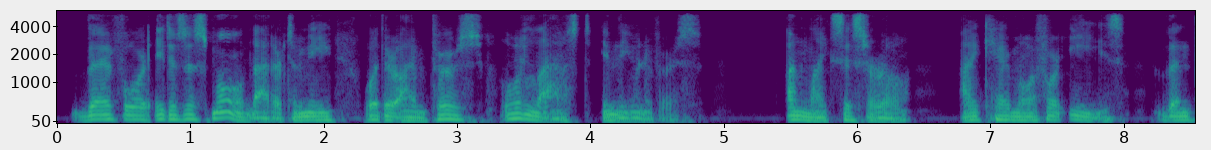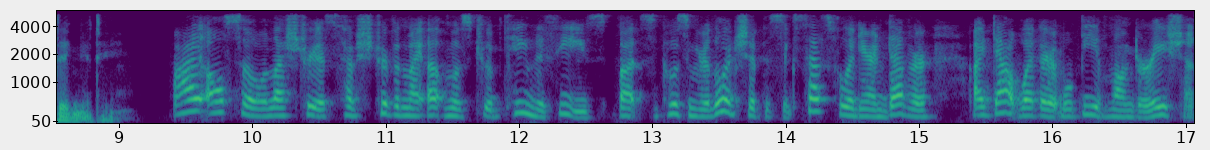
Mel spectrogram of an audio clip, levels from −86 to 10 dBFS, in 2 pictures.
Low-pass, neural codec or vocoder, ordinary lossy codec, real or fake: 5.4 kHz; codec, 16 kHz, 4 kbps, FreqCodec, smaller model; Opus, 64 kbps; fake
